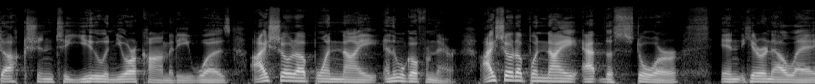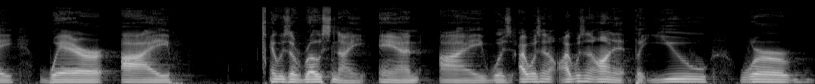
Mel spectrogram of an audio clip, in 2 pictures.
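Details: Stuttering in an adult male comedian presented as a stuttering comedian.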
